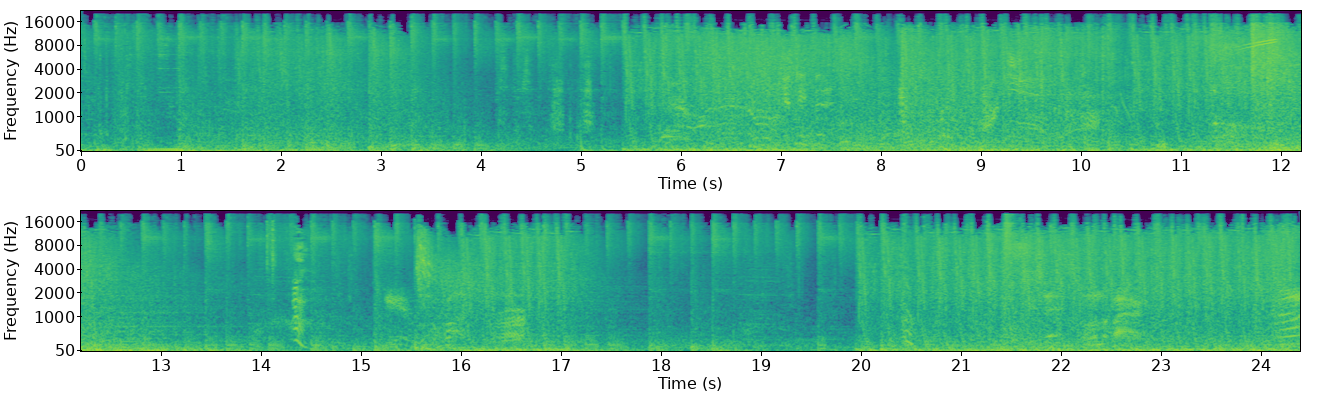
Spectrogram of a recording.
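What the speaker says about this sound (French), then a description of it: "Il me tire dessus." Gunfire and explosions from the Halo Reach video game's Winter Contingency mission fill a loud, dense battle with bursts of automatic fire and booms, while voices speak over the fighting.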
